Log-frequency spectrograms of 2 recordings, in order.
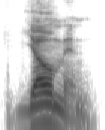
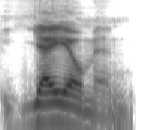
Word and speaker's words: yeoman: I'm like it's yobin like yo man like yeoman not yaoman what is going on in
